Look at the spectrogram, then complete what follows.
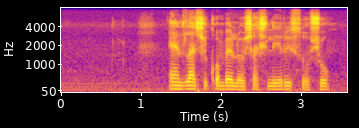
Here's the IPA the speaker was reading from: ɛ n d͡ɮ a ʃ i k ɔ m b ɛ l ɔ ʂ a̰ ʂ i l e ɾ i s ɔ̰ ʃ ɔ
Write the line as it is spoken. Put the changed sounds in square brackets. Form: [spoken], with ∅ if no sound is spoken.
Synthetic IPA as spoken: ɛ n d͡ɮ a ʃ i k ɔ m b ɛ l ɔ [ʃ] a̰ [ʃ] i l e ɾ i s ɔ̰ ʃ ɔ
